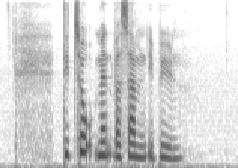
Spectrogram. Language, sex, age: Danish, female, 19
